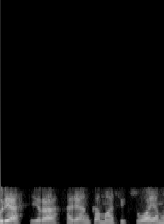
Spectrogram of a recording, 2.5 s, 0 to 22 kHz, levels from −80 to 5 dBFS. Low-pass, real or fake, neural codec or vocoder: 3.6 kHz; real; none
